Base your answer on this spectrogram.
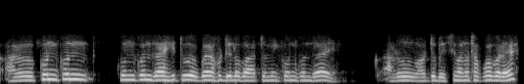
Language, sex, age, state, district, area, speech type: Assamese, male, 30-45, Assam, Goalpara, urban, conversation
